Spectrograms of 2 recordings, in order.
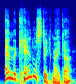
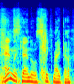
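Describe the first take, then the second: First: It is said in an overly animated, storybook way. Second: It is said in a casual, conversational way.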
